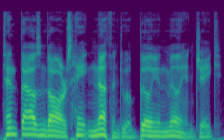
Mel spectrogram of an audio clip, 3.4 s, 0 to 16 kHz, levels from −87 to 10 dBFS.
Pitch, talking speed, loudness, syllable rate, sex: 120 Hz, 180 wpm, -16 LUFS, 4.5 syllables/s, male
